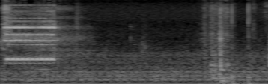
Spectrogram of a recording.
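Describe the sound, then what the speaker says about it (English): A telephone rings with an incoming call, a bright, steady electronic ringtone at moderate level lasting under a second before cutting off, followed by quiet room noise and a faint rustle. "My brother's calling me."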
